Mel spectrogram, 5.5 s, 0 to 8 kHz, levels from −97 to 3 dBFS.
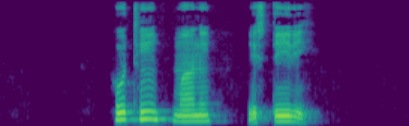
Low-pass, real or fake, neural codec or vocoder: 7.2 kHz; real; none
